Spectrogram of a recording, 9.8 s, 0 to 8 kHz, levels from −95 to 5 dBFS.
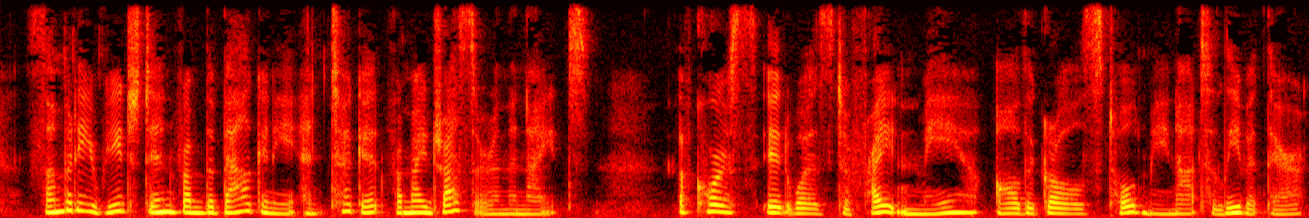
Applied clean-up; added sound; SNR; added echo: none; none; none; none.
